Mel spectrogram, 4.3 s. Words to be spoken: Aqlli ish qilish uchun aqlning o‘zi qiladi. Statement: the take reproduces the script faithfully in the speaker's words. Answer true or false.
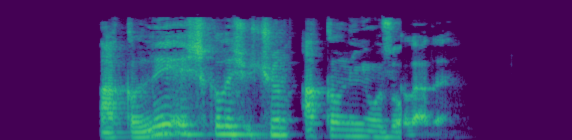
true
